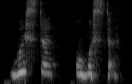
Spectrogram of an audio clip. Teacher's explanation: last vowel was pronounced in some sort of indistinct way and the r at the end was probably left off in pronunciation by at least some english speakers · that the city name was pronounced something like worcester or worcester it was two syllables and this last vowel was pronounced in some sort of indistinct way and the r at the end was probably left off in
